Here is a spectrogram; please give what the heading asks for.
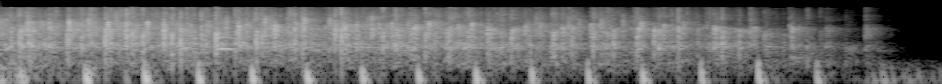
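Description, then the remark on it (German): A church audience applauds steadily for several seconds after a prayer, giving applause to God: a dense wash of clapping over regular low thuds, then the sound thins and fades out at the end. “So, lass uns einfach gerade einen Applaus geben.”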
